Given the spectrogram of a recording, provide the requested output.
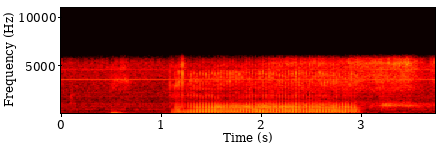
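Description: An English Bulldog snores with a single deep, fluttering rattle that holds steady for about two seconds and then stops abruptly. Softer breathing sounds come before and after it.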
